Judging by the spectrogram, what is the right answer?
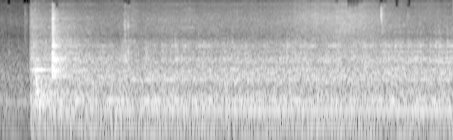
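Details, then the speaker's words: Box fan switched on from the back: a click, then a steady low electrical hum with no blade rush, as the motor runs but the blades don't turn; a thorough cleaning and lubrication is thought to be needed for the seized bearings. "And as you can hear that motor going, but as you can see, our blades aren't turning."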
